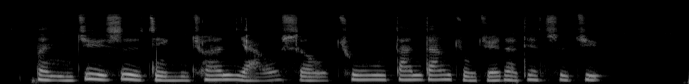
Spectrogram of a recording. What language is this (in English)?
Chinese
